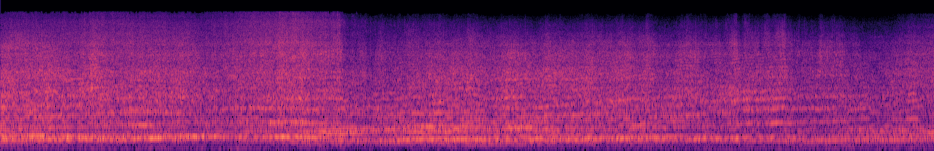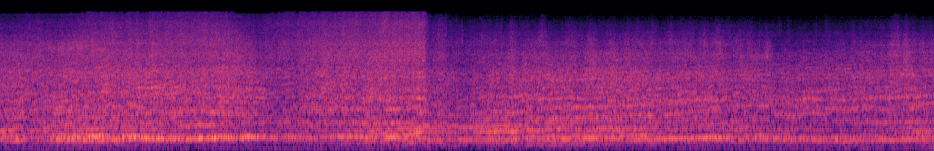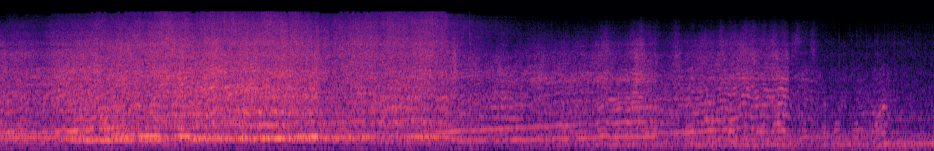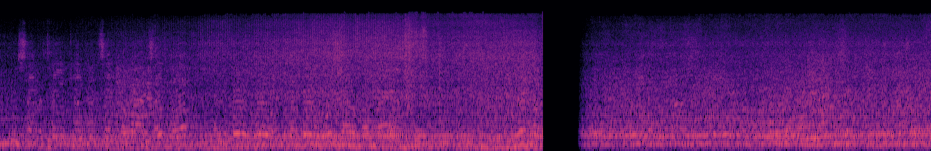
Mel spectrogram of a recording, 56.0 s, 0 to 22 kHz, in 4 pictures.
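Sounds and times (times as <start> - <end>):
race car engines droning: 0.0 - 56.0.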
